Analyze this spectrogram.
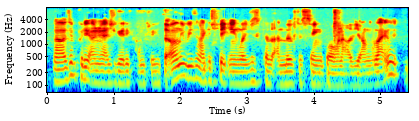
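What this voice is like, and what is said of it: Fluent English, somewhat American-sounding accent. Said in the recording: “I get the occasional American because of my accent. ... I would not have thought that you would have been from that region of the world if I heard your voice first.”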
